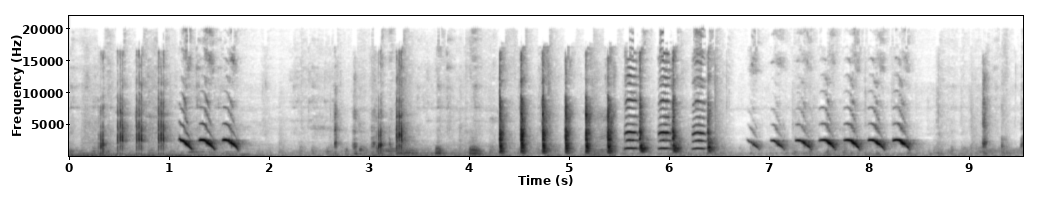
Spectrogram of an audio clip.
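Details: Javan myna in lively chattering song, used to prompt other mynas to sing: bursts of harsh clicks alternating with quick runs of downward-slurred whistled notes, repeated in sets of four to six.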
